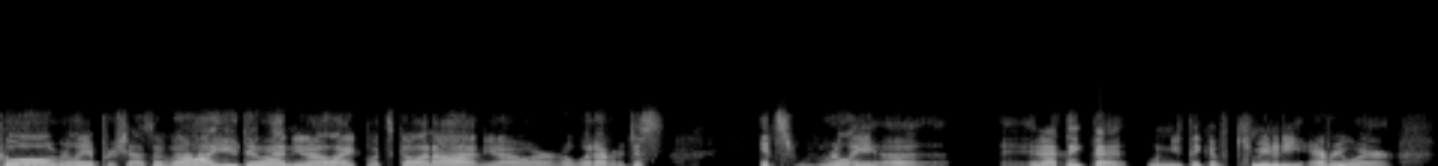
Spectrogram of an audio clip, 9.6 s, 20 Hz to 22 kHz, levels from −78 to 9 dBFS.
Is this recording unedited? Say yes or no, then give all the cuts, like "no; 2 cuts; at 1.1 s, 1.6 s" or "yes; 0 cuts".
yes; 0 cuts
